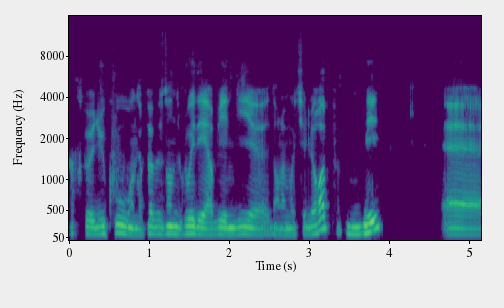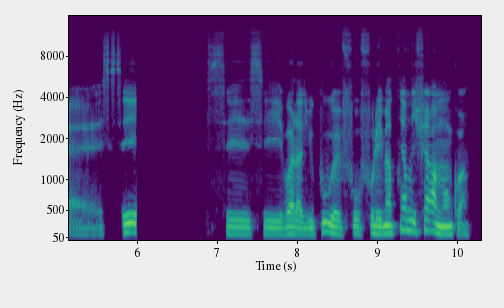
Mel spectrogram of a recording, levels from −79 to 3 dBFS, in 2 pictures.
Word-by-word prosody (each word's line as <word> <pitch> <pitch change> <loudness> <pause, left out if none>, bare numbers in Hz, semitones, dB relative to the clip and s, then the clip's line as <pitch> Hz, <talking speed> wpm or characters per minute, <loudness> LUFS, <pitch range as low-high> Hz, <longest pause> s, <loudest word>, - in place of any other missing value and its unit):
parce 110 +2 -13
que 110 -2 -2
du 110 +2 -1
coup, 130 - -5
on 100 -2 0
a 95 - -8
pas 115 - -2
besoin 110 +1 0
de 115 - +2
louer 120 +2 +1
des 110 - +1
Airbnb, 105 +1 +2
heu, 105 -2 -1
dans 105 -3 -8
la 95 - -7
moitié 100 +1 -5
de 105 - -4
l'Europe, 195 - +1 0.2
mais, 125 - +3 0.8
heu, 100 0 -2
c'est 140 +6 +2 0.9
c'est 110 -1 -4
c'est 105 -1 -3
voilà 115 -1 +2
du 105 +1 -1
coup, 145 +3 +2
heu, 110 -2 +2
faut 115 +2 -4
faut 125 +4 -4
les 115 -1 +4
maintenir 125 +9 +2
différemment 140 -7 +3
quoi. - - -5
110 Hz, 190 wpm, -25 LUFS, 105-120 Hz, 0.9 s, les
